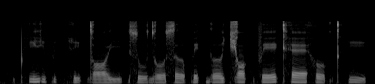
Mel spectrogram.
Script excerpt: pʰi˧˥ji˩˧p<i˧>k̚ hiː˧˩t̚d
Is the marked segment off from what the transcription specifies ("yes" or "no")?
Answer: yes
